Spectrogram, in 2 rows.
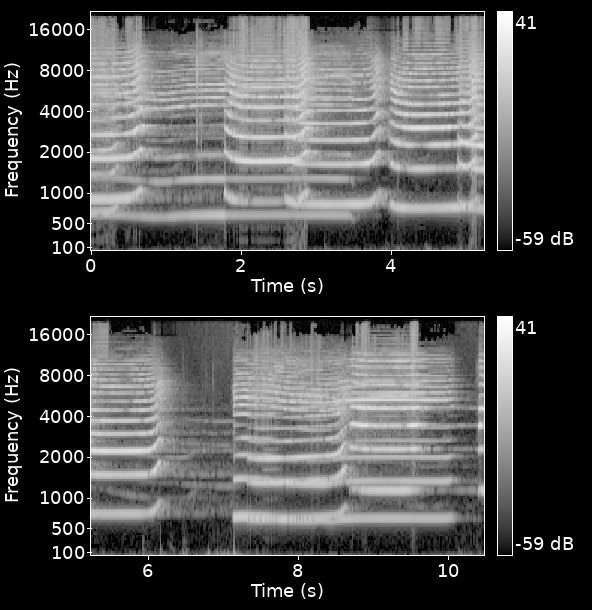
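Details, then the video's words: Indri chorus from a reproductive pair and their 1-year-old daughter, who sings partly overlapping her mother: long, sliding tonal wails rising and falling in overlapping phrases. "In this clip, we are listening to a part of a song emitted by the reproductive pair and their young daughter."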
